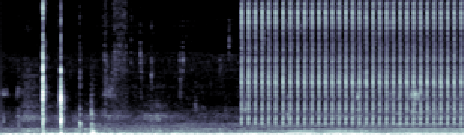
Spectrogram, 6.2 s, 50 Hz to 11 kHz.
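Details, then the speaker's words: New Bouge propane water heater, E3 error code, fuse intact, several propane canisters tried: fan spins up, then steady spark ticking about eight a second with no burner roar; igniter sparks but never lights the propane. "You can hear the igniter going, but it never ignites the propane."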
